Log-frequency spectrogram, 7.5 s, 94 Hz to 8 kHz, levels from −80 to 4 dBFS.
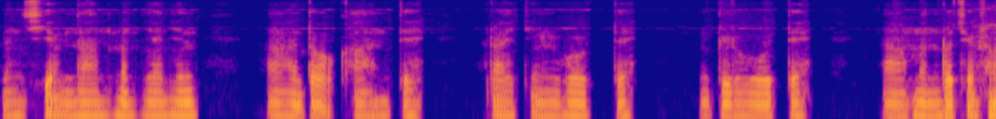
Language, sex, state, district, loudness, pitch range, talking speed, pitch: Mizo, male, Mizoram, Aizawl, -21 LUFS, 85-90 Hz, 110 wpm, 85 Hz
